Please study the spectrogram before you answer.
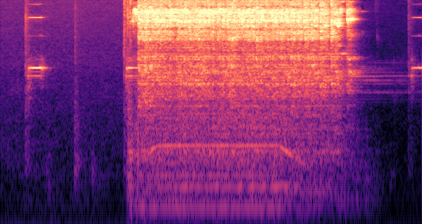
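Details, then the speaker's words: Whirlpool Cabrio Platinum dryer: control-panel beep, then a loud harsh screech as the drum runs, from a worn idler pulley whose internal bearing is suspected; the pulley is to be replaced. "So we're gonna replace this part. This is the part that's messed up. I think it's the bearing inside of it that's messed up."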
